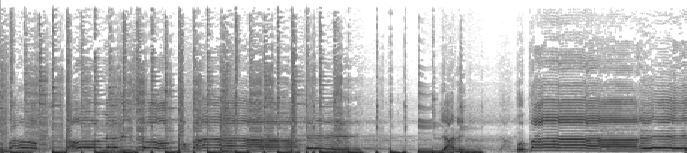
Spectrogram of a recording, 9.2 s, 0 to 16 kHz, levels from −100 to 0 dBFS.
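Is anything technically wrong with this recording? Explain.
No, nothing in the signal stands out as a technical fault; the audio holds steady throughout without any audible break, distortion or dropout.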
